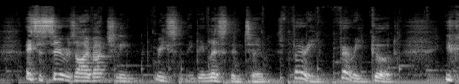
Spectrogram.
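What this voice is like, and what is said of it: Usual voice. Nothing is said of it.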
